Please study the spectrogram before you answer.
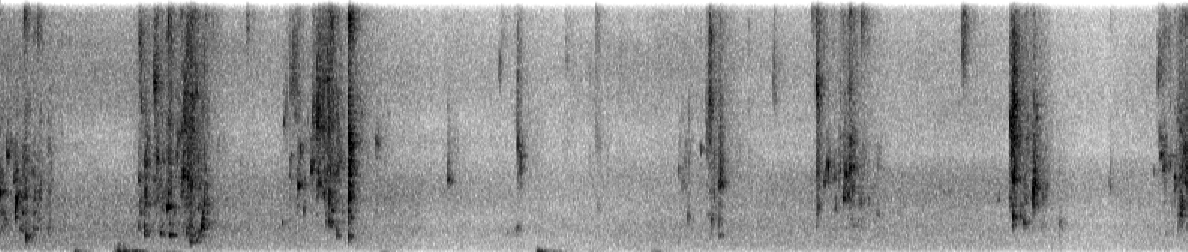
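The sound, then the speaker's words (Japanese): Scrub and loosened dead skin being rinsed off hands with water: several faint bursts of splashing and trickling, separated by quiet stretches with soft drips. “スクラブと落ちた角質を洗い流します。”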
